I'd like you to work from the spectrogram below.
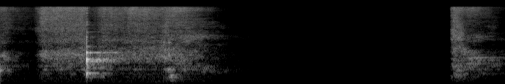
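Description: Horse gram shengole pieces tipped into hot spice masala, a loud burst of sizzling and stirring that fades to silence, then a fresh hiss of frying near the end.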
